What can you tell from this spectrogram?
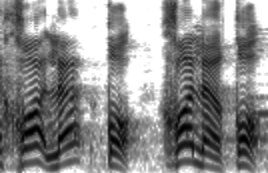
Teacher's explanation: پیارے بچوں خا کی ادائیگی، خا حروف مستعلیہ موٹا حروف میں سے ہے، موٹا ادا کریں گے. لام کو باریک رکھنا ہے، قاف کو پر رکھنا ہے، کیونکہ قاف حروف مستعلیہ سے.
